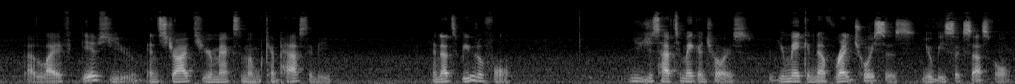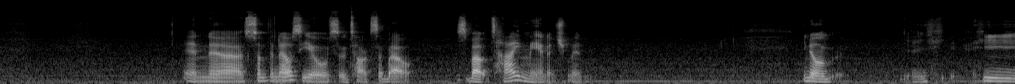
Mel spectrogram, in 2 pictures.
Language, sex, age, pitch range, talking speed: English, male, 20-39, 110-140 Hz, 130 wpm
